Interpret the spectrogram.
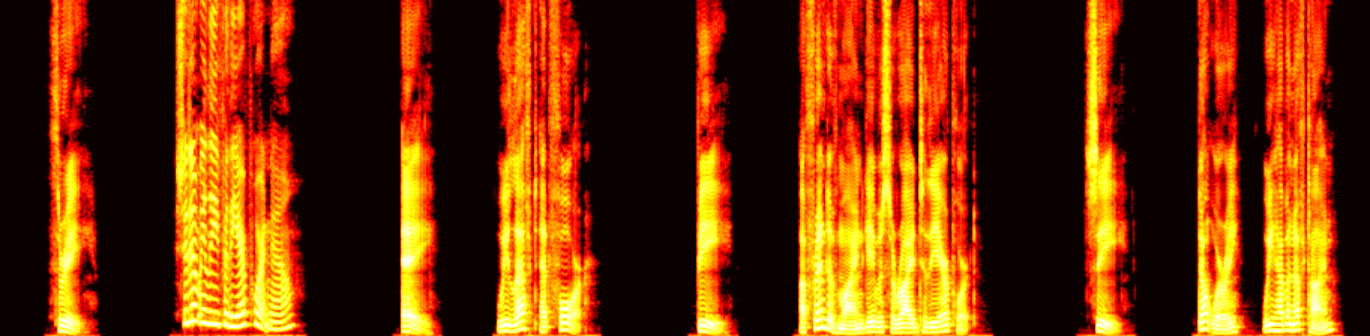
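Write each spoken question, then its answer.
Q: Shouldn't we leave for the airport now?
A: C: Don't worry, we have enough time.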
